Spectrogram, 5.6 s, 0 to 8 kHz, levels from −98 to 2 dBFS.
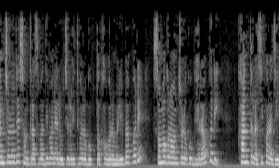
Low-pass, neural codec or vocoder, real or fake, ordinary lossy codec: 7.2 kHz; none; real; none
